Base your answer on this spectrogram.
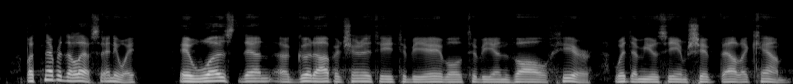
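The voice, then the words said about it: Non-native English accent. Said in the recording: “English is my second language... it was somewhat difficult at first trying to pronounce the TH... this is going to be my accent”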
